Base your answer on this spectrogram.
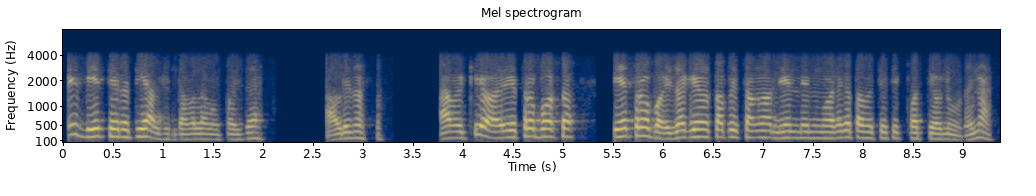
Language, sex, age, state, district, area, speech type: Nepali, male, 30-45, West Bengal, Darjeeling, rural, conversation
